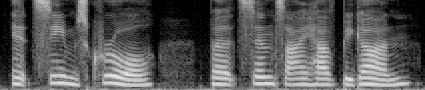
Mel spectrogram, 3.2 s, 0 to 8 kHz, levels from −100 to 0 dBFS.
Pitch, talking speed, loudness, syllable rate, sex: 200 Hz, 150 wpm, -16 LUFS, 3.9 syllables/s, female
